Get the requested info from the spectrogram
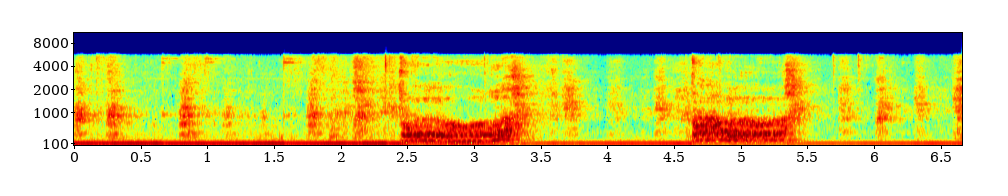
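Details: A male Rottweiler, apparently thinking a barbecue grill is about to attack him, gives two deep, drawn-out growling barks over a steady low hum while a Doberman watches.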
